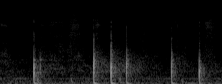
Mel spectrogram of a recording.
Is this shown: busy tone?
no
